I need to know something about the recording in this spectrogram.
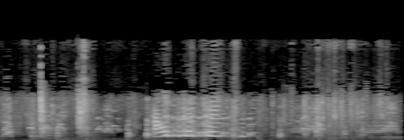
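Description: A duck squawking harshly for about a second as it is grabbed and lifted off the nest, with rustling and knocks of handling before and after.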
